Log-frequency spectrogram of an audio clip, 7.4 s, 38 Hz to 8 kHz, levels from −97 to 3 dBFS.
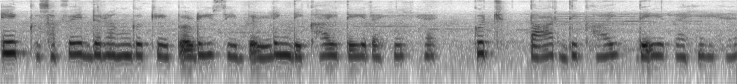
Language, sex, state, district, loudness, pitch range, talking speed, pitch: Hindi, female, Uttar Pradesh, Jyotiba Phule Nagar, -18 LUFS, 225-245 Hz, 140 wpm, 235 Hz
